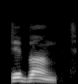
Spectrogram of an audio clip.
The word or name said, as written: Debunked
